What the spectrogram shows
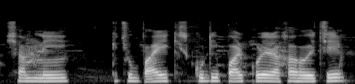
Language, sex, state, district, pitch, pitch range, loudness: Bengali, male, West Bengal, Cooch Behar, 150 Hz, 150-160 Hz, -16 LUFS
